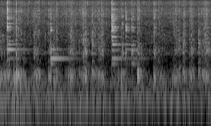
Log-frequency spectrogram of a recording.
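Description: Garlic and ginger paste fries quietly in a pan, a faint crackling sizzle broken by scraping stirs and clinks of a utensil against the pan, with no talk.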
